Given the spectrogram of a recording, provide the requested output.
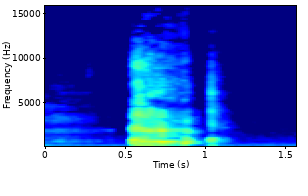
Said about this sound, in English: I have a cough.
